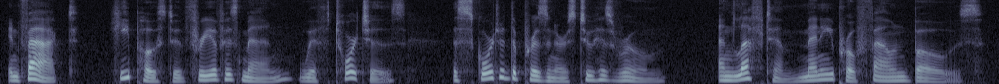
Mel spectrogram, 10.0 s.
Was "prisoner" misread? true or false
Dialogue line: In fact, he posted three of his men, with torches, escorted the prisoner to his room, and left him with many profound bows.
true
